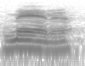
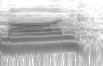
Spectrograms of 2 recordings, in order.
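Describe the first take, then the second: First: It is said as two syllables, like manna. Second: It is said as one syllable, like mon. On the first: "we often refer to it as manna" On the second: "pronounce the word correctly. It would be mon"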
